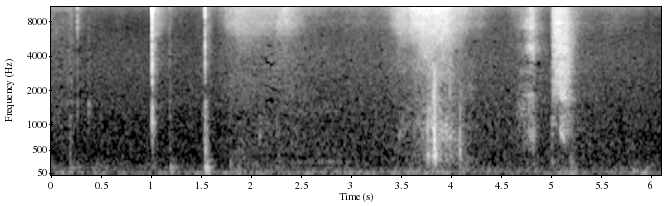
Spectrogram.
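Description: Mostly quiet, with a sharp click about a second in as the ThinkPad laptop's power button is pressed, then a lighter click and two short breathy hisses.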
